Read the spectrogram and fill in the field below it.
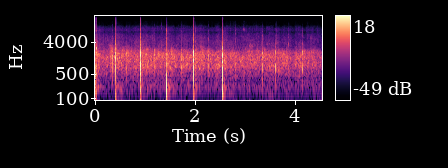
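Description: Audience applause for presenters at a talk on power, water and wastewater systems, a steady clapping wash with several sharp, distinct individual claps standing out near the start.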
